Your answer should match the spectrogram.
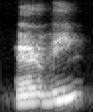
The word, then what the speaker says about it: Erwin: Entonces, esta ecuación, mire, fue formulada por el físico austriaco, aquí se lo dice, Erwin. Acuérdense que la W en alemán se pronuncia como V de vaca, ¿eh?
